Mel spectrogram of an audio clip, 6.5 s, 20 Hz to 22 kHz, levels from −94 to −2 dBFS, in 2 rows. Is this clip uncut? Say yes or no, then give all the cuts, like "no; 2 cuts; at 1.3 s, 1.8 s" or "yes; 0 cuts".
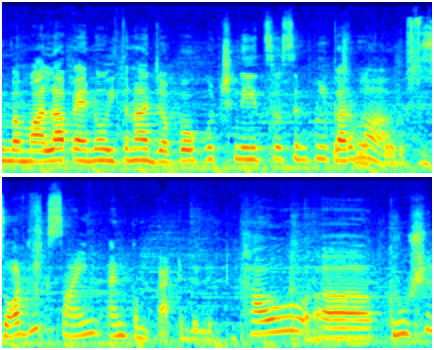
no; 2 cuts; at 3.1 s, 5.0 s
